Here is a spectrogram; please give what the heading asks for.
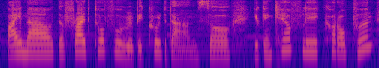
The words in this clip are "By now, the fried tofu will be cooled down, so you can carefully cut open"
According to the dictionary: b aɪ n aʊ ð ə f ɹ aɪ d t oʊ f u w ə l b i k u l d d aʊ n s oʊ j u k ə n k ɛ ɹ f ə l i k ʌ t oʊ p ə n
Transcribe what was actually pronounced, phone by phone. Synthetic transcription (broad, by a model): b aɪ n aʊ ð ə f ɹ aɪ d t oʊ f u w ə l b i k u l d d aʊ n s oʊ j u k ə n k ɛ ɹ f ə l i k ʌ t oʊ p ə n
